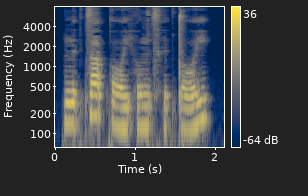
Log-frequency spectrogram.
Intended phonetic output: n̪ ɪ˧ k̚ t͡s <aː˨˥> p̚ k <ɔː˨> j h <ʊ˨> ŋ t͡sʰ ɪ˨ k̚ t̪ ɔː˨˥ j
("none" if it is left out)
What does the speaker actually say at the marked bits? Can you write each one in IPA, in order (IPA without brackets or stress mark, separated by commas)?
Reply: aː˥, ɔː˨, ʊ˨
